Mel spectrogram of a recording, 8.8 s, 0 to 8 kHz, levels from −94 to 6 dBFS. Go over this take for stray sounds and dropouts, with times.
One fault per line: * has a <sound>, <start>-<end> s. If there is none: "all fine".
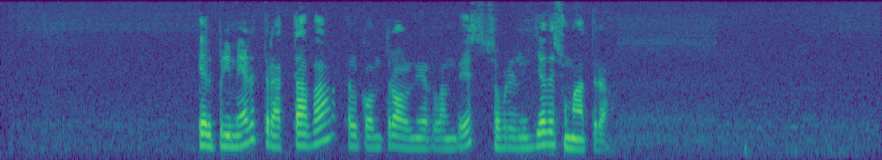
all fine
